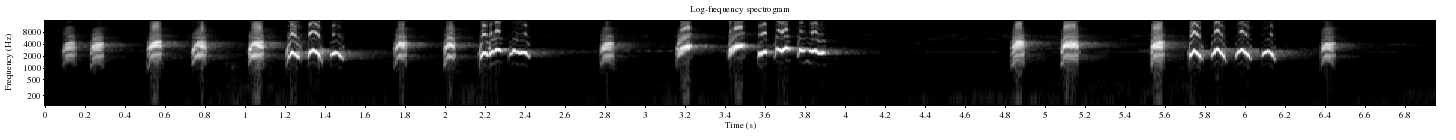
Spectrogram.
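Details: Sooty-headed bulbul in full morning song, meant to make other bulbuls agitated: repeated cycles of sharp chips that run into bubbly, descending warbled flourishes, separated by brief pauses.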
